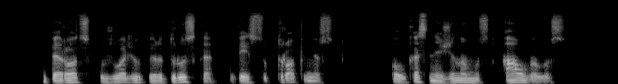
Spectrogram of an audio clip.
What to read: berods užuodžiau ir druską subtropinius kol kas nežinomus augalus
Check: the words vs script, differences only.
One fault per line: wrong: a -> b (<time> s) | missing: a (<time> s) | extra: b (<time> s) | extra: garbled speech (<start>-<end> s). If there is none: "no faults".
extra: bei (2.4 s)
